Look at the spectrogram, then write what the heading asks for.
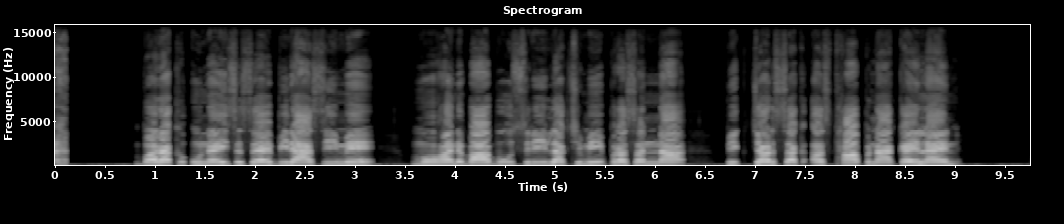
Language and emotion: Maithili, neutral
